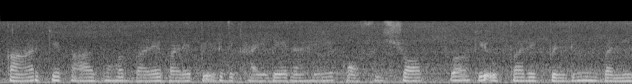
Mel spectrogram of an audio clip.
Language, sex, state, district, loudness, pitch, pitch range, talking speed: Hindi, female, Bihar, Jamui, -18 LUFS, 160 Hz, 155-170 Hz, 160 wpm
